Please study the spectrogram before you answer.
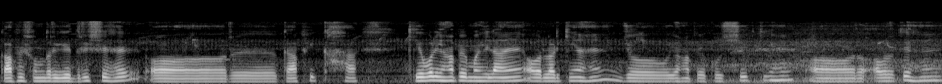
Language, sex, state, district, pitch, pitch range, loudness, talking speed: Hindi, male, Bihar, Muzaffarpur, 155 Hz, 145-175 Hz, -19 LUFS, 155 wpm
